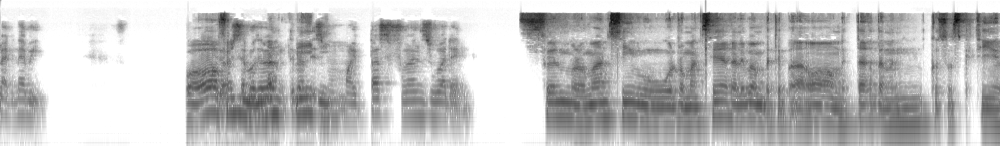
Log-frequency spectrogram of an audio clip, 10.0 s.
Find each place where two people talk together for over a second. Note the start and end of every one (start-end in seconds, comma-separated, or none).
2.1-3.4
